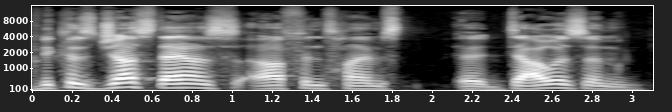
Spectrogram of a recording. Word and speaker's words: Taoism: just as often times dosm gets mispronounced because of that t- spelling yeah is TSM uh often times I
